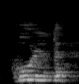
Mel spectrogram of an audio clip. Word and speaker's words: could: Can, could, igual, could. No se dice, se dice could, may and might.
